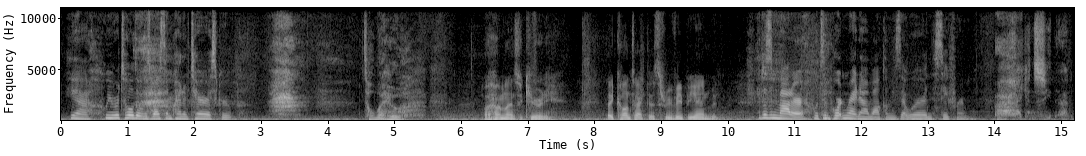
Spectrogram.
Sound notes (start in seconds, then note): 3.2 exhales deeply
